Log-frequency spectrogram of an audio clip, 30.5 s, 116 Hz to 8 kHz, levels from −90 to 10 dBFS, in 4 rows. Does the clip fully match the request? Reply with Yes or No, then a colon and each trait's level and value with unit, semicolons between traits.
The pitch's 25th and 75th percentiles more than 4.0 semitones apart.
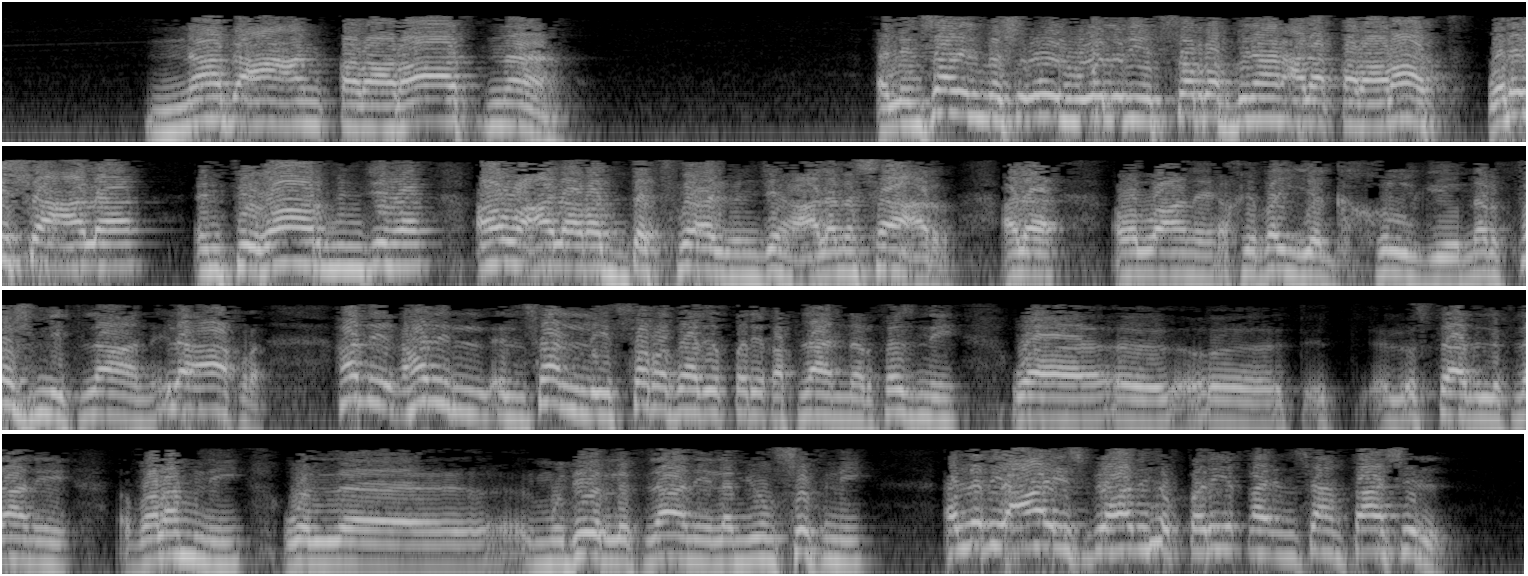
Yes: average, 5.3 semitones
